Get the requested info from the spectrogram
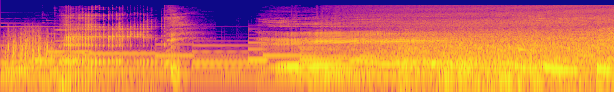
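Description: Cartoon music of short stepped notes, then about halfway in a long, loud cartoon snore, a rushing breath whose pitch slowly sinks.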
